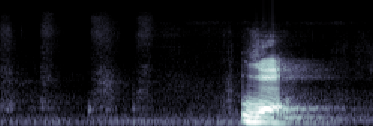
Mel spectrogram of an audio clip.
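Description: Faint, evenly spaced writing strokes on a board, about three a second, as written numbers are being erased; a man's voice says one word near the end.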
